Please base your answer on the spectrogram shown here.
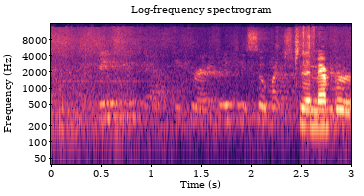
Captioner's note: speaking French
